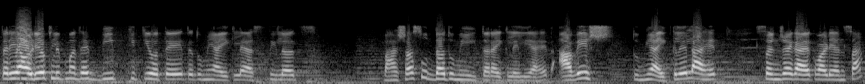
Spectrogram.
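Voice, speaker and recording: Female news anchor, highish pitch, scripted bulletin delivery, faint music behind. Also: a little fast. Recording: dull audio over music bed.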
